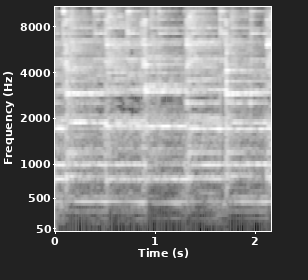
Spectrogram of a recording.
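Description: Temple bells rung continuously for aarti: rapid repeated strikes, a few each second, with the ringing of each overlapping the next.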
